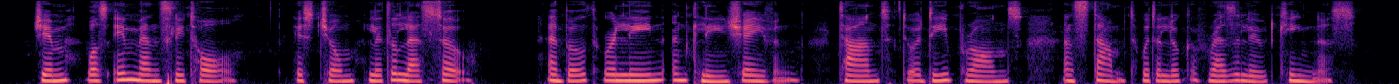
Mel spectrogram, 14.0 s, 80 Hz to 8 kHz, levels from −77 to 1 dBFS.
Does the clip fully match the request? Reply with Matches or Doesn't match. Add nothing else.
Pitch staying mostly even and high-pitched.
Matches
